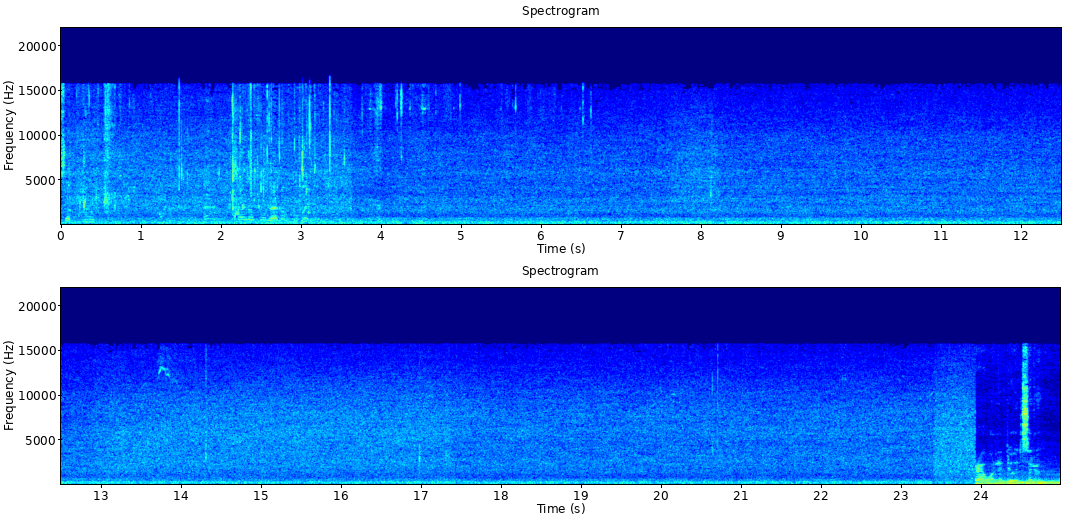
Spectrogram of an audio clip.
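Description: Water murmurs and ripples steadily.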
